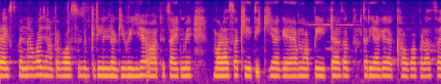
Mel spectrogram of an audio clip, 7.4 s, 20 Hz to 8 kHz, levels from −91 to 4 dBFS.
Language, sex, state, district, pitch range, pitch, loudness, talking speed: Hindi, female, Punjab, Fazilka, 220-230 Hz, 225 Hz, -17 LUFS, 235 wpm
